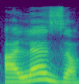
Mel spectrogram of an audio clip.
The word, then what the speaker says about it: à l'aise: À l'aise, quand on a un seul S entre deux voyelles, c'est un Z, à l'aise.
